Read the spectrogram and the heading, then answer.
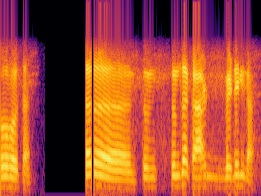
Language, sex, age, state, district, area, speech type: Marathi, male, 18-30, Maharashtra, Washim, rural, conversation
